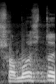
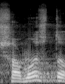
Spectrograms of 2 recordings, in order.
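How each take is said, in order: The two takes are said the same way.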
